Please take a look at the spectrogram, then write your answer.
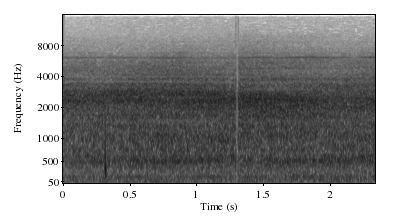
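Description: Jet airliner engines at Montego Bay's Sangster airport, a loud steady roaring whine close by, constant and unbroken throughout.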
